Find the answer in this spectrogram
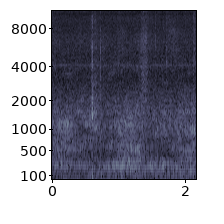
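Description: Steady low rumble of outdoor background noise, with a faint short tap about half a second in.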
